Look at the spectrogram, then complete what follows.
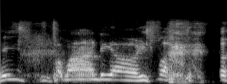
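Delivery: high-pitched yell. Retelling heckling while someone speaks to kids: imitating own past yelling. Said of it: "And I'm over there yelling".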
